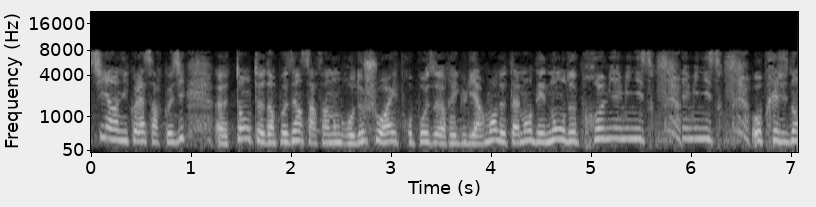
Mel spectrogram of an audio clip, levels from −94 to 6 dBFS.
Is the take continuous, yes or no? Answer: no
